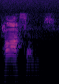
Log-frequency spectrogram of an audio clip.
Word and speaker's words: opossum: be appreciate your neighborhood opossums opossums by the way opossum is in fact a separate species of marsupial in Australia so make sure to pronounce that O in opossum convergent evolution since Australia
